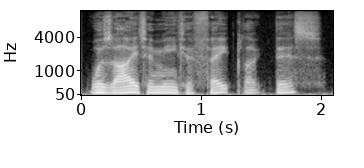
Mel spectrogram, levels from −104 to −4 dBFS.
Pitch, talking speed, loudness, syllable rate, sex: 110 Hz, 230 wpm, -17 LUFS, 4.2 syllables/s, male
